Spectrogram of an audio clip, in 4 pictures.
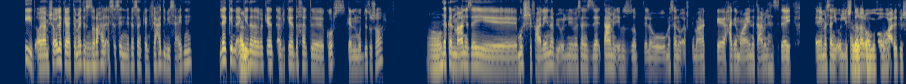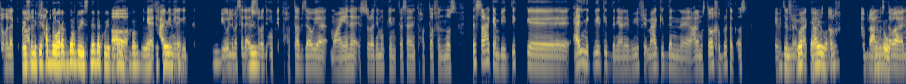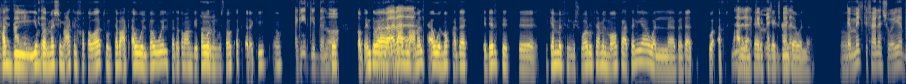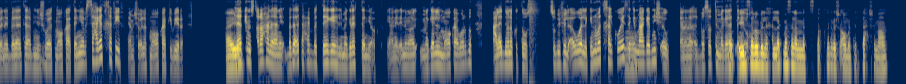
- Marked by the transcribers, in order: in English: "كورس"; other background noise
- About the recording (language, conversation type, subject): Arabic, podcast, إيه أكتر حاجة بتفرّحك لما تتعلّم حاجة جديدة؟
